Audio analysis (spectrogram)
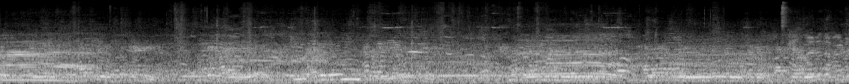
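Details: Sahiwal bull calves bought on 16 August by a farmer from Noakhali, amid a busy livestock trade; drawn-out low lowing moos rise and fall through constant bargaining talk and crowd chatter.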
